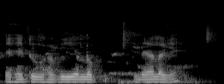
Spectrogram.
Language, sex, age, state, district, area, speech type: Assamese, male, 30-45, Assam, Goalpara, urban, spontaneous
